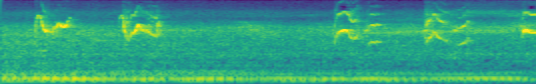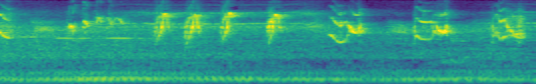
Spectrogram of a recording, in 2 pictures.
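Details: Brown-throated sunbird (kolibri kelapa) kept as a cage bird and trained beside a busy road full of passers-by, giving rapid high thin chirps and short twittering notes, several per second, above a constant low roar of traffic.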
